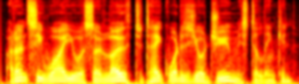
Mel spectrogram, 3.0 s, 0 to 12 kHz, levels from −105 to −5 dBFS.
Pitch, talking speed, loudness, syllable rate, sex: 115 Hz, 320 wpm, -16 LUFS, 6.3 syllables/s, male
